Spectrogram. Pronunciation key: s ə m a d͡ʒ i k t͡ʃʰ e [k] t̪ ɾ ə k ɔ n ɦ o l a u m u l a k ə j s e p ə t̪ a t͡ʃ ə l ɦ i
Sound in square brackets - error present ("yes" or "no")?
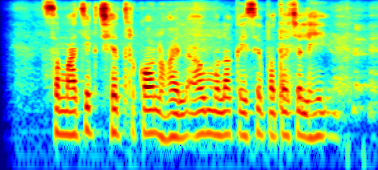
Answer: yes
